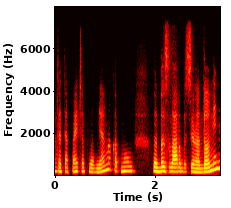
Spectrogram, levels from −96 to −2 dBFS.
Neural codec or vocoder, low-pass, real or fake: codec, 16 kHz, 0.5 kbps, X-Codec, HuBERT features, trained on general audio; 7.2 kHz; fake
